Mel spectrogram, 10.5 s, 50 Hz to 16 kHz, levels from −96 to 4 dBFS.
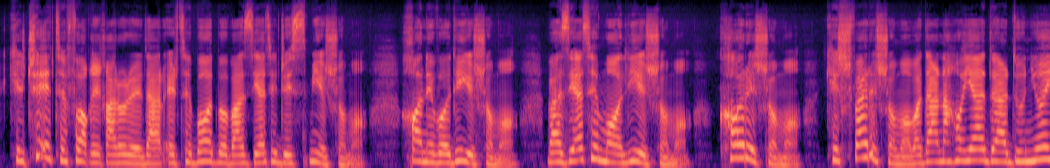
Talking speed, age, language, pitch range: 135 wpm, 50-69, Persian, 170-210 Hz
